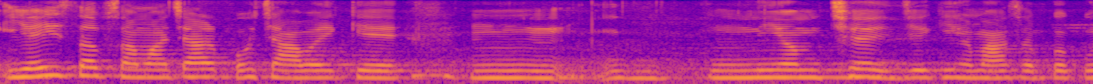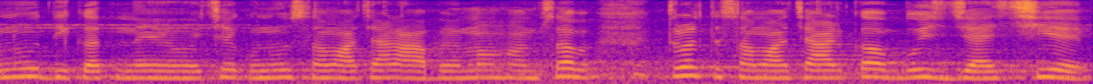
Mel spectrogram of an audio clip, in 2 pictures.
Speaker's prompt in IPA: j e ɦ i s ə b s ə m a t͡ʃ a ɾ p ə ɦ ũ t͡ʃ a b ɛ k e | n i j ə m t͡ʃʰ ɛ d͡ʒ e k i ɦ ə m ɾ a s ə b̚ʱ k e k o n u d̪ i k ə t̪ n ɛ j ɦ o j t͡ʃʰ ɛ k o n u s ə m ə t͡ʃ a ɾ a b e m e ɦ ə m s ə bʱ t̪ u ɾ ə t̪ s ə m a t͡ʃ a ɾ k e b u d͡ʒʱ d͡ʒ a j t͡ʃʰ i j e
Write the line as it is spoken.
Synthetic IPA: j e ɦ i s ə b s ə m a t͡ʃ a ɾ p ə ɦ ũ t͡ʃ a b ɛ k e | n i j ə m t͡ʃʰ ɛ d͡ʒ e k i ɦ ə m ɾ a s ə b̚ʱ k e k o n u d̪ i k ə t̪ n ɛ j ɦ o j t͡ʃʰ ɛ k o n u s ə m a t͡ʃ a ɾ a b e m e ɦ ə m s ə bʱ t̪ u ɾ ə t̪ s ə m a t͡ʃ a ɾ k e b u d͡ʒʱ d͡ʒ a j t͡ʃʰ i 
